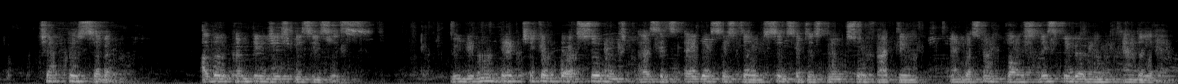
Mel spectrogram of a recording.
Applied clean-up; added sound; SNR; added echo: neural separator model SepFormer DNS4.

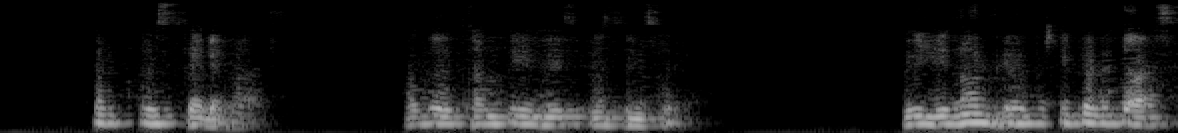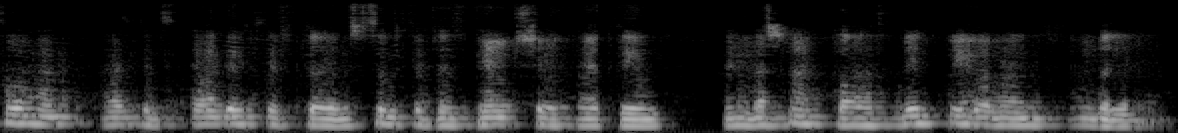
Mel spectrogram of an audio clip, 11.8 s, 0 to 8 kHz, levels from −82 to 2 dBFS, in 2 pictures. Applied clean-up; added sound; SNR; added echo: neural mask model DeepFilterNet 3.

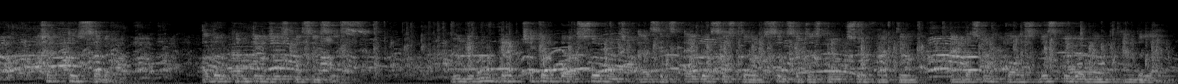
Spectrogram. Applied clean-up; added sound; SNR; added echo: none; Applause / Cheering; -4 dB; reverberation time 0.9 s.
